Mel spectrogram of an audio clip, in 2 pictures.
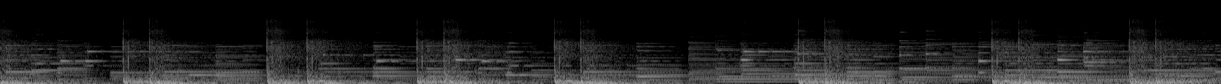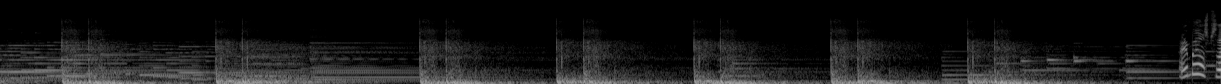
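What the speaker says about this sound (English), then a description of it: "Anybody else besides me notice those fireworks sound like a heartbeat?" Fireworks in the Pokemon Moon video game thump in a slow, regular beat like a heartbeat, a long series of soft, deep thuds set over game music.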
